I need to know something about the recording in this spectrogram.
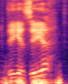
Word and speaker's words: d'Azur: Last race tomorrow in the Chasing the Azir, that's how you say it.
